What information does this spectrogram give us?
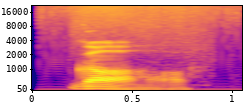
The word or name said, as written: gall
